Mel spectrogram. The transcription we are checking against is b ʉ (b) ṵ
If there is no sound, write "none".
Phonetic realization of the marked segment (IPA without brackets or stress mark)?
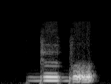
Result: b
